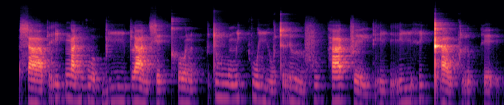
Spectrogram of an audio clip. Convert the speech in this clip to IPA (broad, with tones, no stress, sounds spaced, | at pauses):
s aː˩˦ p r i˦˥ t̚ ŋ a˦˥ n k w o˨˩ k̚ b iː˧ p l a˨˩ n s e˨˩ ʔ kʰ o˧ n | t uː˧ m i˥˩ t̚ k w iː˩˦ w t r ɯː˩˦ f u˦˥ k̚ h aː˥˩ k̚ f eː˩˦ j p r i˨˩ ʔ r iː˦˥ h i˥˩ t̚ kʰ a˨˩ w k r u˨˩ k̚ h e˨˩ ʔ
